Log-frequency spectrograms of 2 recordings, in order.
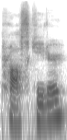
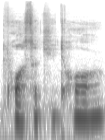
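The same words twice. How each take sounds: First: It is said in the speaker's normal voice. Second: It is said in a dramatic put-on voice. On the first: The speaker calls it wrong. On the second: The speaker calls it right.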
